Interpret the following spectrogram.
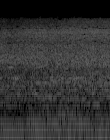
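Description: Live hard rock band holding a loud, distorted electric guitar and bass chord that rings on steadily.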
